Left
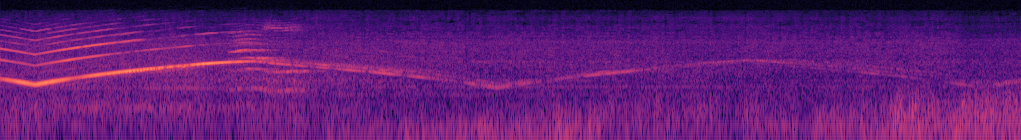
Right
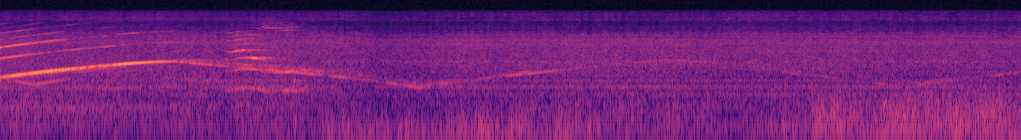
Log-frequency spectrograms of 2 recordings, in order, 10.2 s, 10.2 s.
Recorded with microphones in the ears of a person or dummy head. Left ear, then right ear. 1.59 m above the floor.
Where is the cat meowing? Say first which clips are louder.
Even; 25° right (ahead or behind), 1.4 m.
